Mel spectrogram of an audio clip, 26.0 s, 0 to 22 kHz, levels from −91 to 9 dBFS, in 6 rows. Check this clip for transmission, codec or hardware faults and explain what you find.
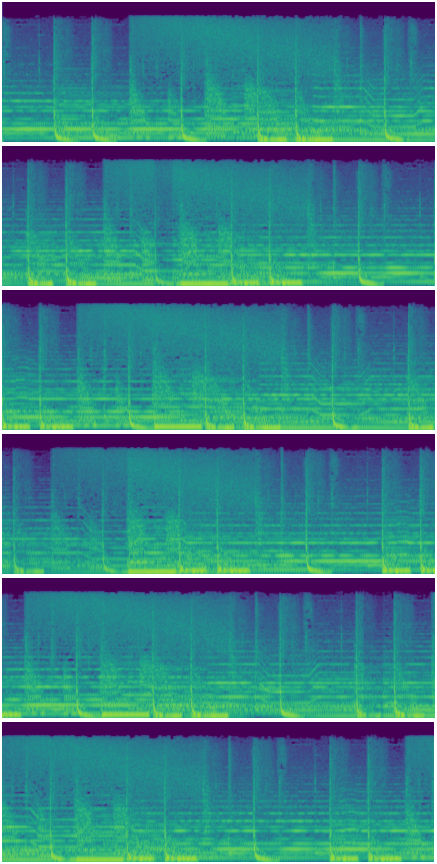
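Three brief level dips point to one fault. At 5.85 to 6.04 s, 13.07 to 14.25 s and 20.93 to 21.13 s the sound abruptly drops by about 6 dB, then recovers. The likely cause is one channel drops out, halving the mono sum while it is missing.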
